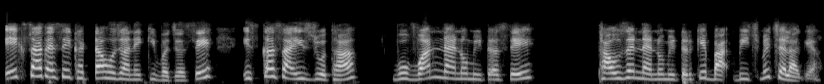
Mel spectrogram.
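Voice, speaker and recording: Bright high-voiced woman teaching chemistry. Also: normal speed, dry recording. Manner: explains step by step, repeats key points; mixes English terms into speech. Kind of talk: online class lecture.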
